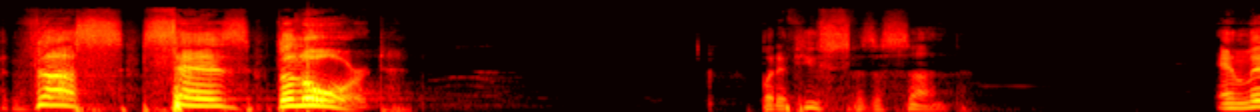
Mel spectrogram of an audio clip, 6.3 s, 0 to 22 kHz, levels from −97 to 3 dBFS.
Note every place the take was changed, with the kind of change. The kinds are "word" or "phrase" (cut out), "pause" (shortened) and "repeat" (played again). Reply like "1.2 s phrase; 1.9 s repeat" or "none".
4.2 s word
